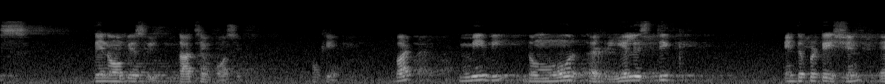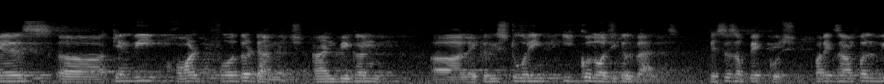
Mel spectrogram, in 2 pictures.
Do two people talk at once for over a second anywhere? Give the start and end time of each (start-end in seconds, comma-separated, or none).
none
